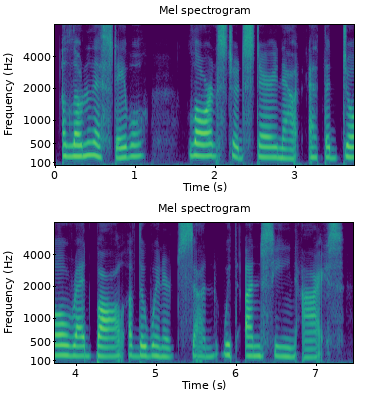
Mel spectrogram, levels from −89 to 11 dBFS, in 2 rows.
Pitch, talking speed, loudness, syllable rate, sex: 210 Hz, 160 wpm, -19 LUFS, 4.4 syllables/s, female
